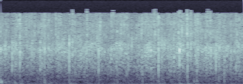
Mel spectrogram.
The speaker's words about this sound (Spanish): Aplauso para él, por favor.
